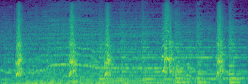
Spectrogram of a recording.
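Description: A dog barks five times in short, sharp yelps spaced irregularly over a few seconds, with steady background music underneath.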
